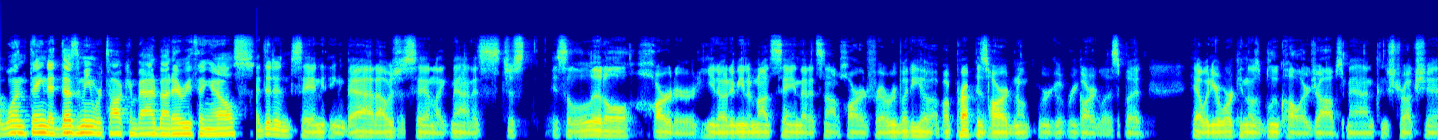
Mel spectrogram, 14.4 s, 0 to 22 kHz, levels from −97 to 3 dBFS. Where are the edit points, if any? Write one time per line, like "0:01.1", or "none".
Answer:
0:02.5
